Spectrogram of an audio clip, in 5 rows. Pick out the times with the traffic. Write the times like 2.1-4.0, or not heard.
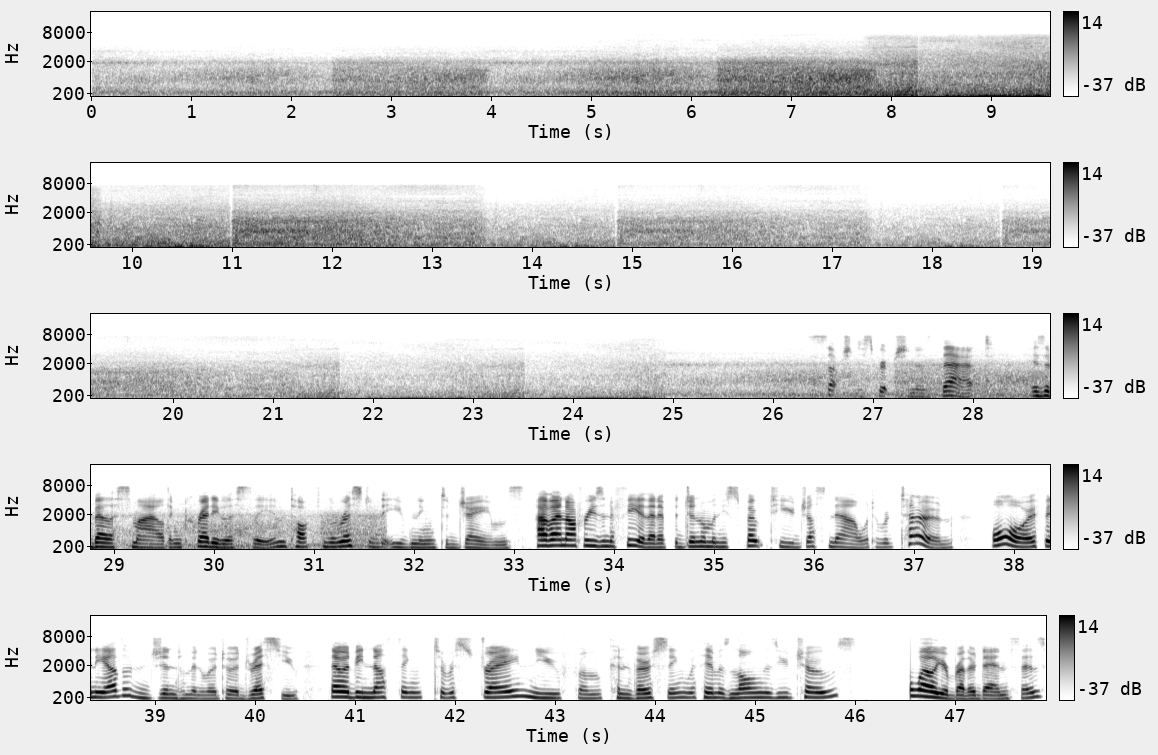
0.0-31.8.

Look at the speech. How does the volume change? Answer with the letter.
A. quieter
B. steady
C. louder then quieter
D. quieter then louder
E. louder
B.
